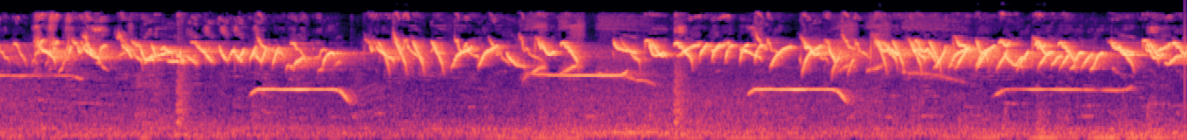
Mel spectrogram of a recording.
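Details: Continuous high twittering of Oriental white-eyes in ngeriwik style, meant to stir caged birds and mimic a contest. Lower, drawn-out slurred whistles repeat every couple of seconds beneath the busy chatter.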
